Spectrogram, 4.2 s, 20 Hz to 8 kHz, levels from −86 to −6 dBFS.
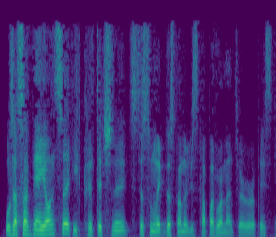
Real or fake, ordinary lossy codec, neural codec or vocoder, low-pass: fake; MP3, 32 kbps; codec, 16 kHz, 0.5 kbps, FunCodec, trained on Chinese and English, 25 frames a second; 7.2 kHz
